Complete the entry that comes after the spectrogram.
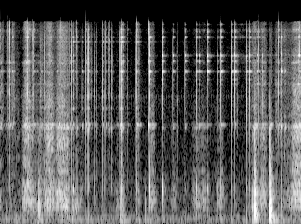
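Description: Long acrylic nails tap the handle, wall and base of a hollow, speckled teal ceramic mug lying on its side. The result is a quick run of bright, clicky taps with short, glassy rings, some blurring into a light scrape and others landing as separate clinks.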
